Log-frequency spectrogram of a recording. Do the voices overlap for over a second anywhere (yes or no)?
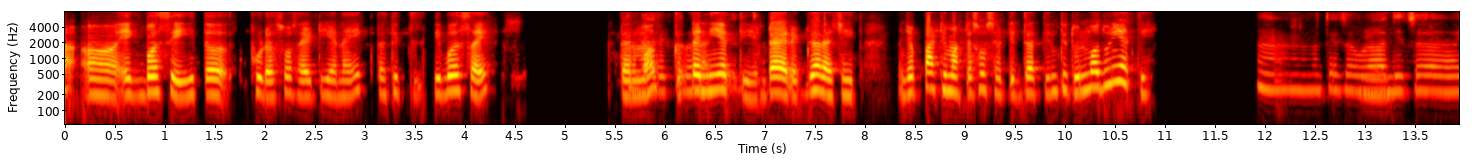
yes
